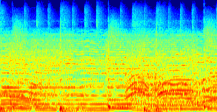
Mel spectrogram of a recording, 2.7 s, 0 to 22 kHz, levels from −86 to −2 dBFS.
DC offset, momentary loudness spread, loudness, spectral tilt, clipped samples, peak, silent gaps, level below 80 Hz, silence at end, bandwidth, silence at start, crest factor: under 0.1%; 3 LU; -13 LUFS; -5 dB/octave; under 0.1%; 0 dBFS; none; -26 dBFS; 0 s; 18 kHz; 0 s; 12 dB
